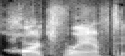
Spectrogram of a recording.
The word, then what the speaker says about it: Hartranft: How do you say that, Ben? – It's Hartranft. It's okay.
